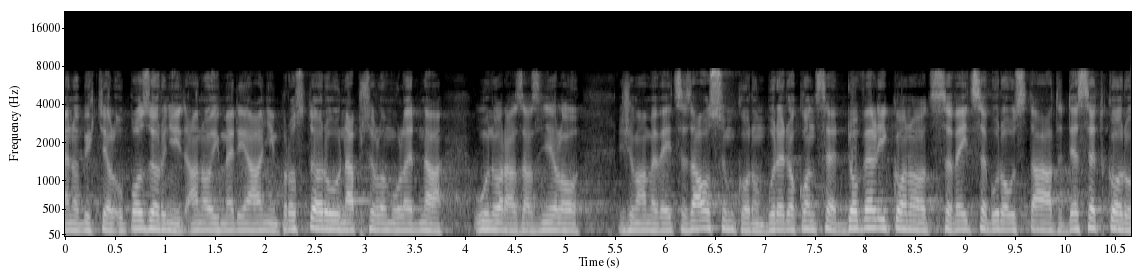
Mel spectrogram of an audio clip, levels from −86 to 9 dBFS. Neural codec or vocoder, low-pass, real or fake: none; 7.2 kHz; real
